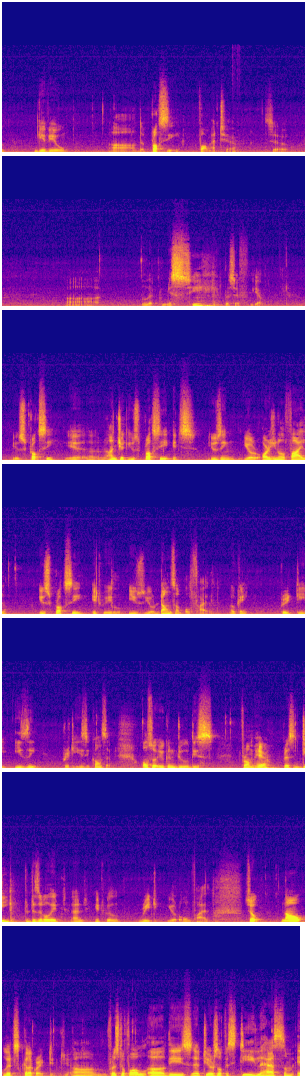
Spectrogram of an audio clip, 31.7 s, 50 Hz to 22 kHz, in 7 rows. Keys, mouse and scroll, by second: 1.4 click, 2.0 space, 2.7 space, 3.0-3.4 scroll up 1, 6.0 click, 6.2-7.4 scroll up 3, 6.5 click, 6.9 click, 7.7 f, 9.4 click, 13.7 click, 19.6 click, 21.6 click, 22.9 d, 26.3 d, 26.7 click, 27.8 click, 28.3-29.4 drag, 31.1 click.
